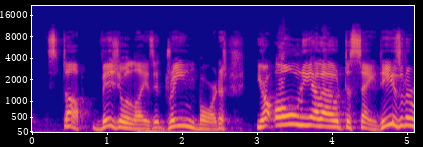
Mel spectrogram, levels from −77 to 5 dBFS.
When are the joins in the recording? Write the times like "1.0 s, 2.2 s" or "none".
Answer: 2.7 s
